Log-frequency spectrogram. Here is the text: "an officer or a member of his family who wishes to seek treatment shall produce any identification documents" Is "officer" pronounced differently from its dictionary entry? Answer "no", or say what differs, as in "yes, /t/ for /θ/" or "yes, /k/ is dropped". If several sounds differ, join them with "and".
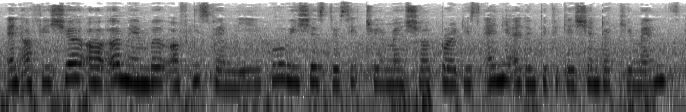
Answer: yes, /ʃ/ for /s/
